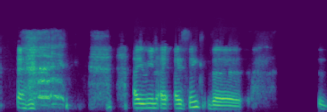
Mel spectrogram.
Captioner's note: laughs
